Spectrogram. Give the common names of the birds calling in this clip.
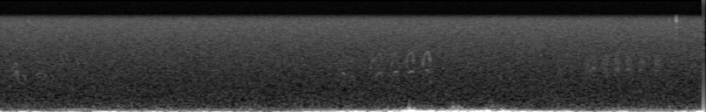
Band-rumped Storm-Petrel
